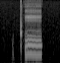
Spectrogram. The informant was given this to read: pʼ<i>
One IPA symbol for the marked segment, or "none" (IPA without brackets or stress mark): i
